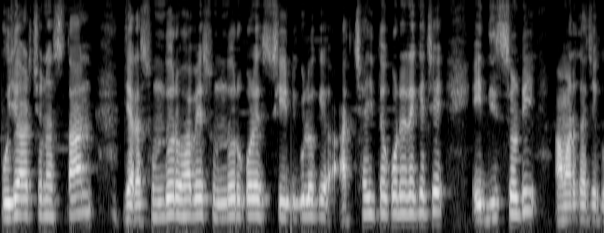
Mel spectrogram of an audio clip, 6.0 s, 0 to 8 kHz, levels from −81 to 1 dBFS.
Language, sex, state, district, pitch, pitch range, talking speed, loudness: Bengali, male, West Bengal, Jhargram, 165 Hz, 145-180 Hz, 180 wpm, -19 LUFS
